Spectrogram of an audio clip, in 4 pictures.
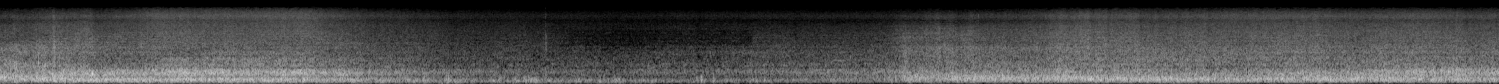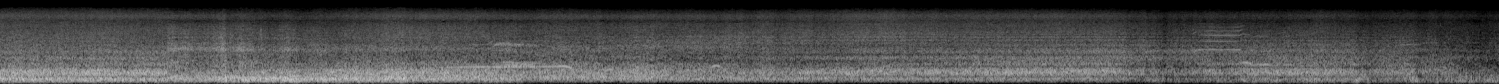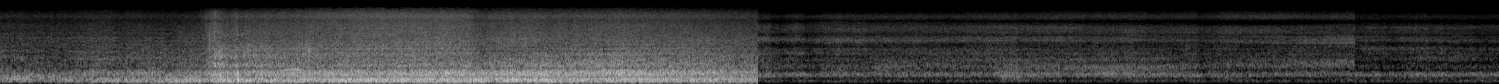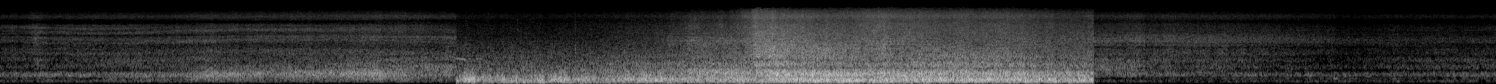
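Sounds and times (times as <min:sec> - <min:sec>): wind buffeting microphone: 0:00.0 - 0:37.6, 0:48.5 - 0:56.0
ocean surf breaking: 0:00.0 - 0:37.8, 0:45.1 - 0:59.9.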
